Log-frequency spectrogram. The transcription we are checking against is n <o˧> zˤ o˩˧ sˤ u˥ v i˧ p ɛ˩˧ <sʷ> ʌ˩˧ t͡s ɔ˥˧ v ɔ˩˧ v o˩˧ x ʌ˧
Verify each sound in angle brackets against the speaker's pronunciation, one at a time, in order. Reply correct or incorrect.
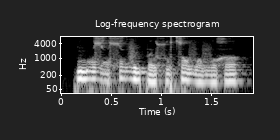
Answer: incorrect: o˥, correct

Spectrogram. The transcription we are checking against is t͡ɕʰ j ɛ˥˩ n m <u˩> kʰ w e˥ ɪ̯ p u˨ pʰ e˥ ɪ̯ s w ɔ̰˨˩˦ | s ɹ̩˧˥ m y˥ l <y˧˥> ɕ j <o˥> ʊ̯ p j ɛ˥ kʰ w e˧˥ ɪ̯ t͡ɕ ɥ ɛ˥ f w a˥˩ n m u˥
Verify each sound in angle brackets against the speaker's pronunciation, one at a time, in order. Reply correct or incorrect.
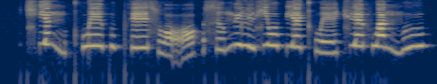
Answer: correct, correct, correct

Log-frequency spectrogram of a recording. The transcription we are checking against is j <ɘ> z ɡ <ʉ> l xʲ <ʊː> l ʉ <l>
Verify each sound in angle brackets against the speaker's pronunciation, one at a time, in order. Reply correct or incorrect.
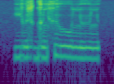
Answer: incorrect: ʉ, incorrect: ɨ, incorrect: uː, correct

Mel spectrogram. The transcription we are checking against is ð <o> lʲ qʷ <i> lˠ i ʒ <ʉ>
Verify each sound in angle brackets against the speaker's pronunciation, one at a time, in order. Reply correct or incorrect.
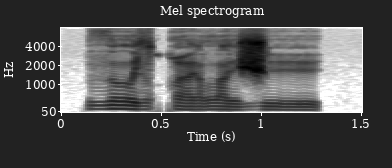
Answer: correct, correct, correct

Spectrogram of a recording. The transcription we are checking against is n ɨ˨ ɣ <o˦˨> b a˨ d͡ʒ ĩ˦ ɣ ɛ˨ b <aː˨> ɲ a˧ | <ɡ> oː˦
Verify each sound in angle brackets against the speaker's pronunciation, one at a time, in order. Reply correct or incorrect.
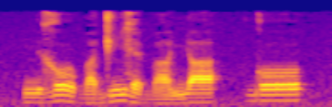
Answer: incorrect: oː˦˨, correct, correct

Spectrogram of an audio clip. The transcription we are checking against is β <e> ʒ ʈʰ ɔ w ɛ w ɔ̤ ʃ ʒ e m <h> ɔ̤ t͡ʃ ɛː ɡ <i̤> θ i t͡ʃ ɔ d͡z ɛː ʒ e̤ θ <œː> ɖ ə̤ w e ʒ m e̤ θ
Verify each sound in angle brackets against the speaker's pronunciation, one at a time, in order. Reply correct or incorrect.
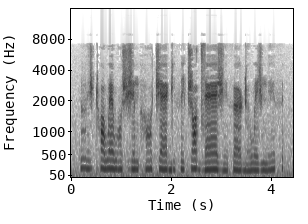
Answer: incorrect: e̤, correct, correct, correct

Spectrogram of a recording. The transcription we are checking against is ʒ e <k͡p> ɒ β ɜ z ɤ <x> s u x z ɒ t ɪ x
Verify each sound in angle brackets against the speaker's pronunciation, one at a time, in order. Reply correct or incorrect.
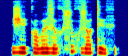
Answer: incorrect: k, correct

